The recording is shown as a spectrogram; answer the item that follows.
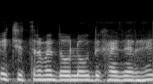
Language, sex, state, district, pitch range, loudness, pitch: Hindi, female, Chhattisgarh, Bilaspur, 200-220 Hz, -13 LUFS, 205 Hz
